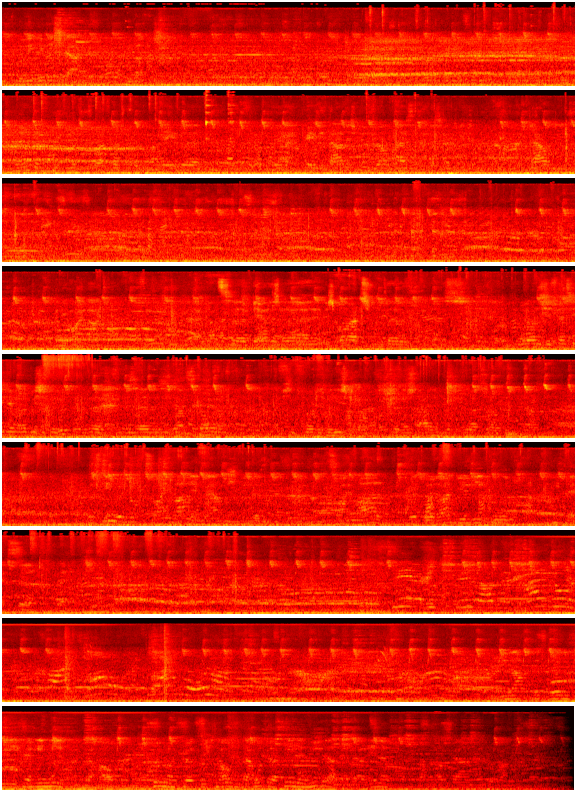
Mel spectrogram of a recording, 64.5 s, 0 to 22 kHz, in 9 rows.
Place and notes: cologne, stadtgarten, biergarten - koeln, stadtgarten, biergarten, public viewing
stadtgarten biergarten, nachmittags - public viewing zur em 2008
projekt klang raum garten - soundmap stadtgarten
rsetaurantbetrieb, biergarten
